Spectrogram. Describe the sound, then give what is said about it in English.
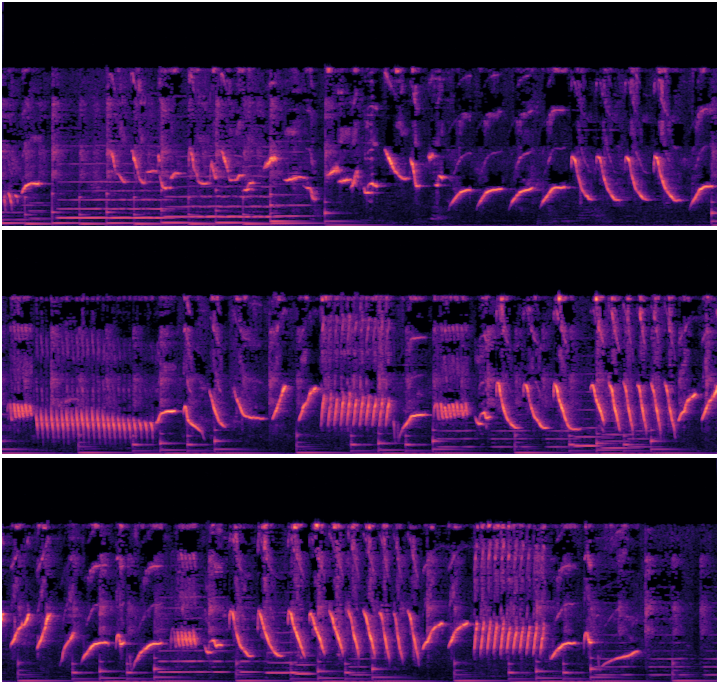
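A voice imitates birds with a steady stream of bright, rising whistled chirps in quick bursts, while soft, low tones repeat underneath in an even rhythm. No one speaks. “Mimics gentle whistling and soft chirping.”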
